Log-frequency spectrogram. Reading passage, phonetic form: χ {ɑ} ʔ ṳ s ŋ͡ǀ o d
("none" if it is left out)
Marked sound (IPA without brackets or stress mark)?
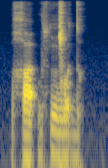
a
